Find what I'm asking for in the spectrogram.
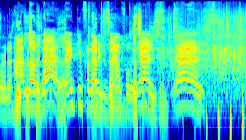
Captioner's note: applause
